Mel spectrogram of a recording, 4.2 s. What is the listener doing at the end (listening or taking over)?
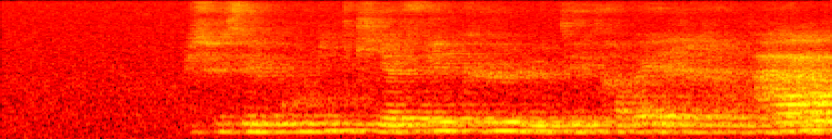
taking over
